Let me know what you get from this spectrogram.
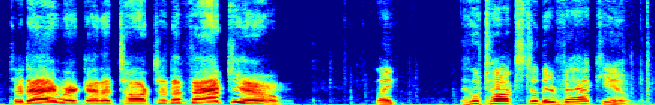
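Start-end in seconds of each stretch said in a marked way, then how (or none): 0.1-2.3 very high, dainty voice. Imitating how Pee-wee Herman talked: Pee-wee Herman impression. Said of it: "talked like this".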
